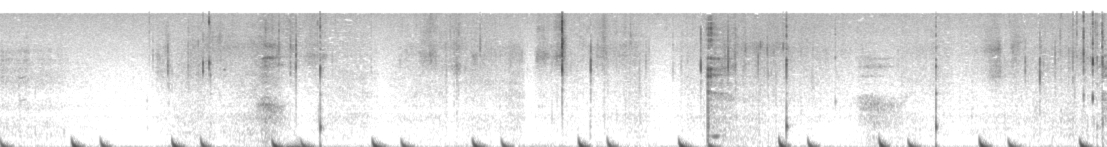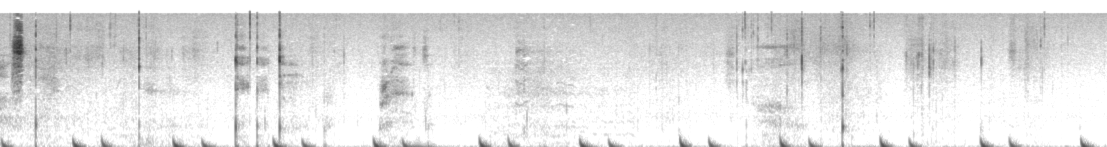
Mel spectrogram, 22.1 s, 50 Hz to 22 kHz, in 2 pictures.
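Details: Steady, regular low thumps at about 75 a minute through a stethoscope, with faint room noise, during a simulated ASMR doctor check-up roleplay while the patient is told to take deep breaths; normal heart sounds.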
